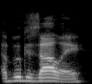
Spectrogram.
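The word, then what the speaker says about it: Abughazaleh: senator, and then you've got Kat Abu Ghazale, I'm gonna say Nice. it right. Beautiful Or try.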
